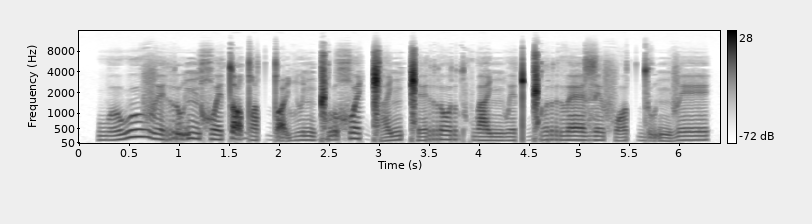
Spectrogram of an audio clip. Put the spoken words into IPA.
w ʊ˩˧ w u˥ v ɪ˧˩ r ṵ˥˧ ɲ χʷ e˧ t ṵ˥ dˤ o˩˧ t dˤ ṵ˧˩ ʎ o˧ ɲ ɡ͡ǁ ṵ˥ χʷ e˥ ɡ͡ǁ a˩˧ ɲ ǁ ɪ˩˧ r o˧ r k w a˧ ɲ w ɪ˧ t ɡ͡ǁ ʊ˥ r ð ɛ˧ z ɪ˧ f ɔ˩˧ t d ṵ˧˩ ɲ v e˥

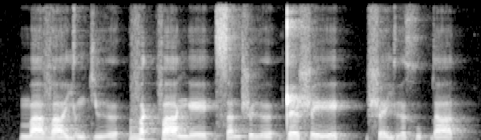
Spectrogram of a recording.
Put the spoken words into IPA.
m aː˧ v aː˨˩˦ j ə˨˩˨ ŋ c ɨ˨˩ ə̯ | v a˦˥ k̚ f aː˧ ŋ e˧ | s a˨˩˨ n ʂ ɨ˨˩ ə̯ | ʈ ɛ˧ ʂ e˨˩˦ | ʂ ɛ˨˩˨ j ɨ˧ ə̯ x u˨˩ p̚ l a˨˩ t̚

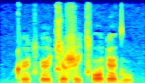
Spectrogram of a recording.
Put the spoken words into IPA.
ʈʰ ø˧˩ t͡sʼ ø˥˧ t͡ɕ ɛ˧˩ ʂ i˧˩ t͡sʼ o˥˧ ɗ ɘ˥˧ d̪ u˧˩

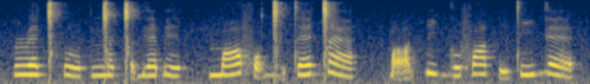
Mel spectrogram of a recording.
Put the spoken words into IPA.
ɹ ɛ ǀʰ ʊ | ŋ͡ǀ ə˞ ǀ ə̰ ɡ ɛ ɓ ɪ | m ɑ f ɔ̰ ɡ͡ǀ ḭ t ɛ ǀ æ | k͡p ɑ̰ k͡p i ɡ ʊ f ɑ θ ḭ t i ɡ ɛ

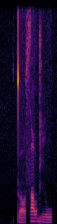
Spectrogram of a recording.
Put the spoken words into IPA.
t o sˤ i w ɡ i w

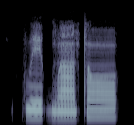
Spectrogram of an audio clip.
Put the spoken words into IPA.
kʷ e˨ ɡʷ ã˨ t ɔ̃˦

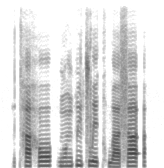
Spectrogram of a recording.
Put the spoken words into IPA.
t̪ʰ a˧ h ɔ˦ | ɡ ɔ̃˧ ŋ p ĩ˥˧ t͡s w e˧ kʰ w a˨˩ s a˦ ʔ

